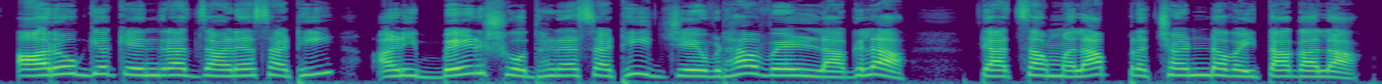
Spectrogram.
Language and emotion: Marathi, angry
